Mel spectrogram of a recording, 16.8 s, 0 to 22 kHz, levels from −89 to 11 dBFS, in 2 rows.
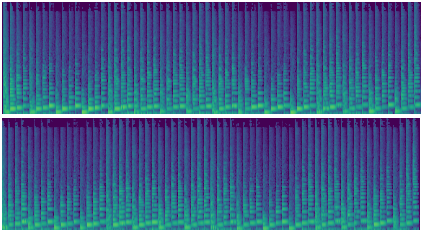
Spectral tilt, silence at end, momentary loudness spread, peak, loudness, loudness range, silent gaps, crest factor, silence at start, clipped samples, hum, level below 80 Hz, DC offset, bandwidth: -5.5 dB/octave; 0.05 s; 5 LU; -6 dBFS; -25 LUFS; 2 LU; none; 18 dB; 0.05 s; under 0.1%; none; -30 dBFS; under 0.1%; over 20 kHz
